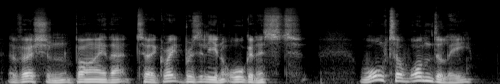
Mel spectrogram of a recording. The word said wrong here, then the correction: Wanderley: or as I discovered recently, his surname is actually pronounced Vanderlei.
